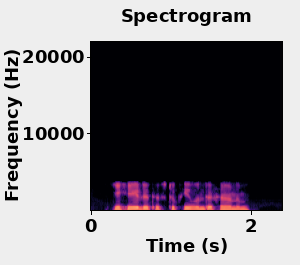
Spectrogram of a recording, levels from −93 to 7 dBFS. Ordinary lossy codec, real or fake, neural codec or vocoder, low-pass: AAC, 32 kbps; fake; codec, 16 kHz, 4 kbps, X-Codec, HuBERT features, trained on LibriSpeech; 3.6 kHz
